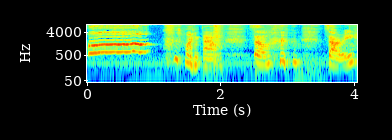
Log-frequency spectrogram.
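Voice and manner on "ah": very high, loud, showing-off odd voice yelp. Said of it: "and my voice is".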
